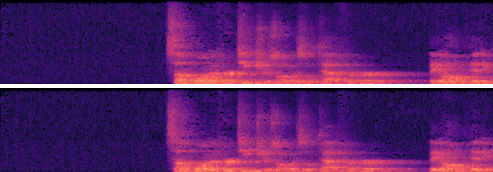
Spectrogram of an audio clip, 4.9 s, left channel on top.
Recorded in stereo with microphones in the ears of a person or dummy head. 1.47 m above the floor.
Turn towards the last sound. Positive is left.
turn(degrees=10)  # may be behind; listen again after turning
